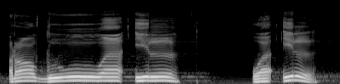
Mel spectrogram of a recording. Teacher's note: nun sukun bertemu lam idgham bila guna, masuk tanpa mendengung, masuk pada huruf lam tanpa mendengung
